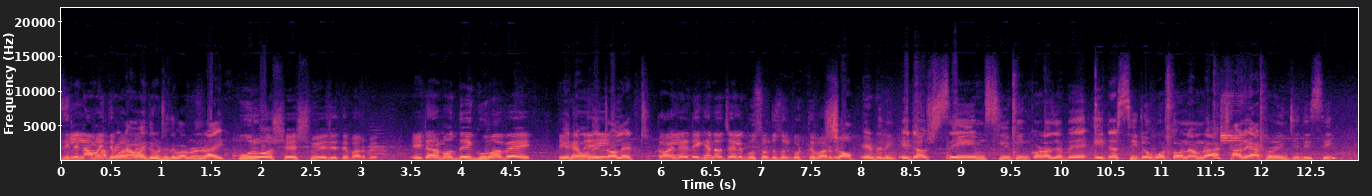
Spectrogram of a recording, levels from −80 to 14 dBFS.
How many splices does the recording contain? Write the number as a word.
two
